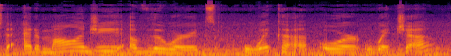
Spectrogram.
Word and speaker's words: Wicca: So we know it as wikah today. That's how we pronounce it in modern day.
